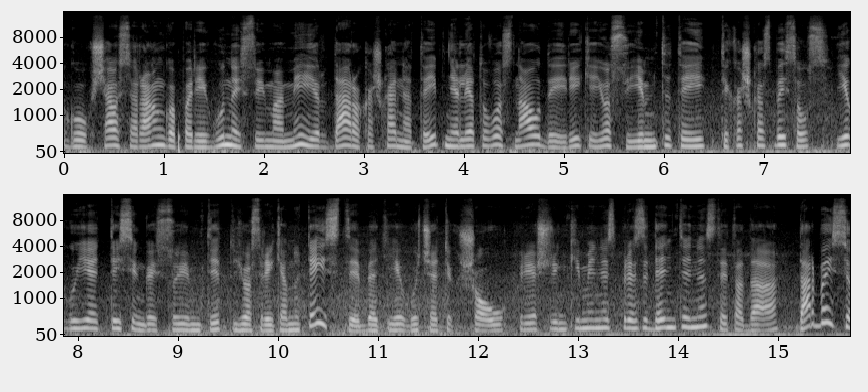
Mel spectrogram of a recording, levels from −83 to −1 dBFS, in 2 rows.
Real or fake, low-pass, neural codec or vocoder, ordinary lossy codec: real; 14.4 kHz; none; AAC, 96 kbps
